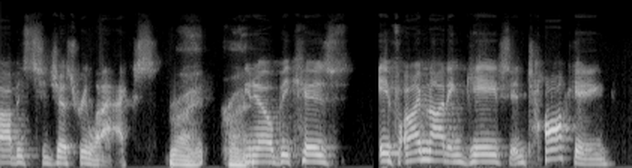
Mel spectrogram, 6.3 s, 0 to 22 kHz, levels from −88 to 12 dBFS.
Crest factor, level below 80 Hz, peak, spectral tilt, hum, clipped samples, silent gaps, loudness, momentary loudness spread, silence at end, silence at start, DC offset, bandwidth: 12 dB; -40 dBFS; 0 dBFS; -6.5 dB/octave; none; under 0.1%; 3.73-3.78 s; -13 LUFS; 9 LU; 0.2 s; 0 s; under 0.1%; 11.5 kHz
